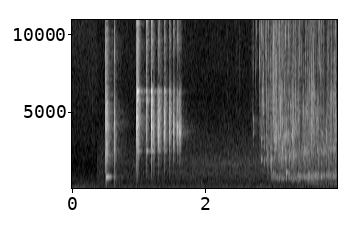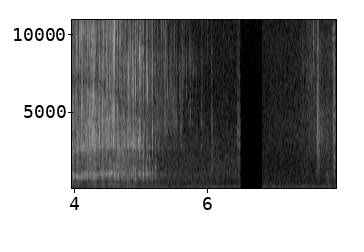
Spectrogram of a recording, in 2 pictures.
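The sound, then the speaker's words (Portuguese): A few quick, bright clinks of glass, then a drink pours steadily into a glass for about two seconds, a rushing liquid sound with a shifting tone, before it stops. No one speaks. “por favor, traz mais uma”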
